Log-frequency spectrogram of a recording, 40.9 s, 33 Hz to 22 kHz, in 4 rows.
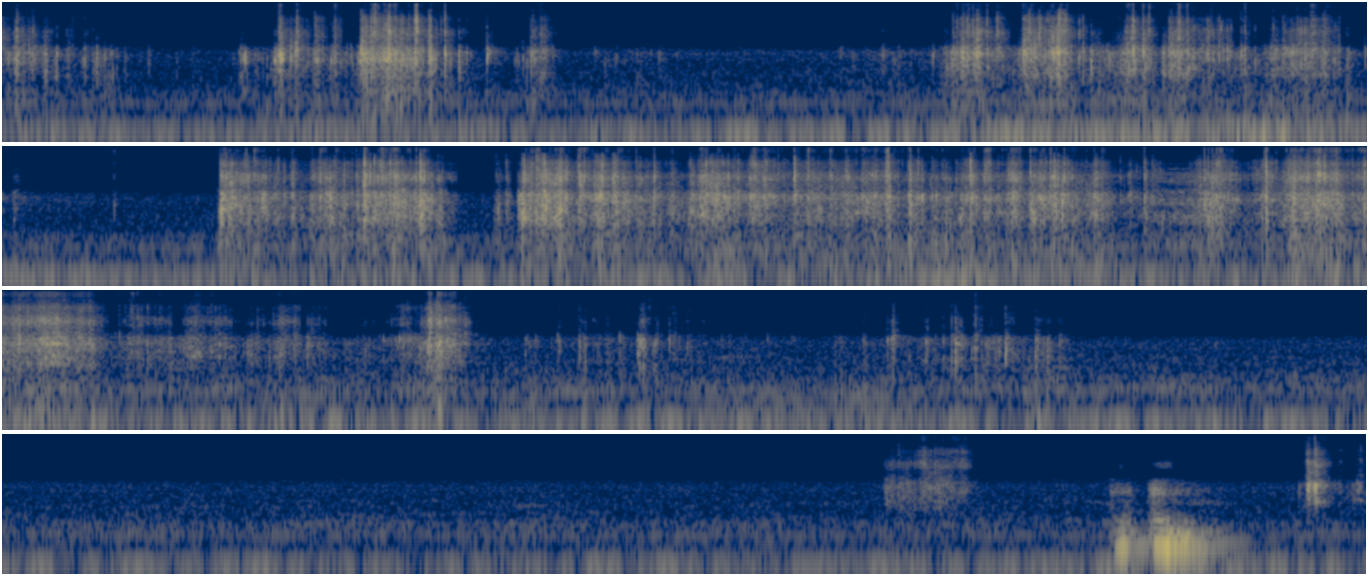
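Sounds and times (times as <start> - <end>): potato chip bag crinkling: 0.0 - 5.0, 6.3 - 10.4, 11.9 - 28.5, 37.4 - 38.0, 40.4 - 40.9.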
